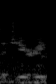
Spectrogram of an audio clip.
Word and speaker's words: Aguirre: There was a player that was texted on who told us that it was Aguirre. She's just talking about that. It must be Aguirre. I'm going to go with Aguirre, though.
